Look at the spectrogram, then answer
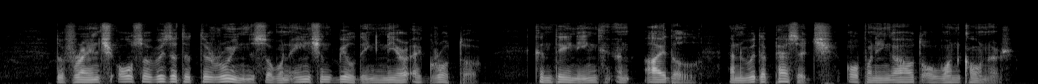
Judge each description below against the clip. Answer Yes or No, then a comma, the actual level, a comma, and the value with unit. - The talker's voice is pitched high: No, low, 105 Hz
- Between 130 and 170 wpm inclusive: Yes, average, 145 wpm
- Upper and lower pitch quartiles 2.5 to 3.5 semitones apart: Yes, average, 3.0 semitones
